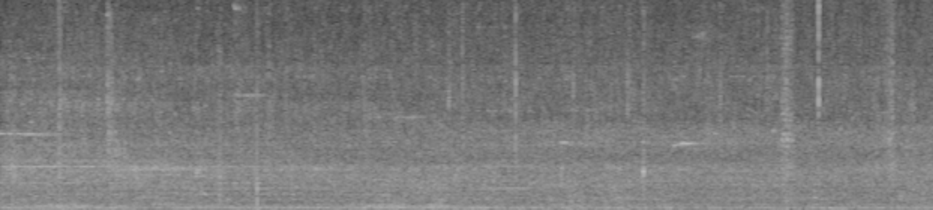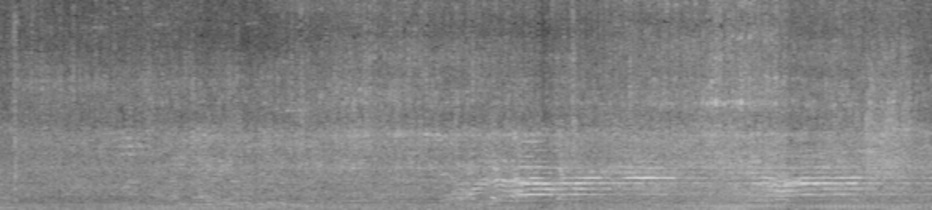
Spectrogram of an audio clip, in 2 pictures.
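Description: Street noise: steady road traffic with voices in the background. Pitched tones, likely vehicle horns, sound repeatedly in the last few seconds.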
